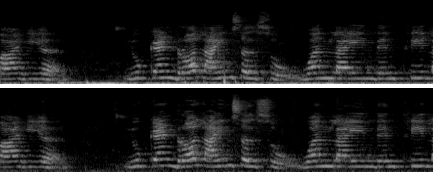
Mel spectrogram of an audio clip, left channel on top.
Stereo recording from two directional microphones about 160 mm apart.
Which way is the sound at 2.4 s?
50° right (ahead or behind).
